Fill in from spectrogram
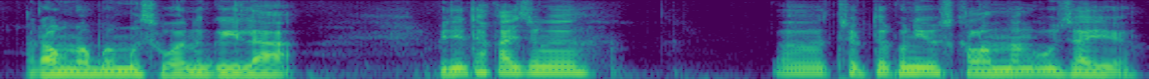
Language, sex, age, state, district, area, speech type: Bodo, male, 30-45, Assam, Kokrajhar, rural, spontaneous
